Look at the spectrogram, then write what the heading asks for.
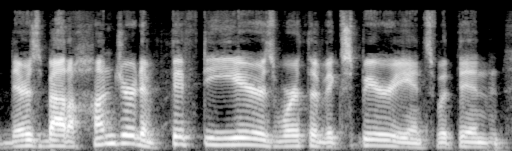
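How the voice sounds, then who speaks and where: A man's voice: medium pitch, animated, normal speed, a bit bright. A middle-aged American man, a sports announcer, speaking conversationally as an interview guest and reflecting through anecdotes.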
